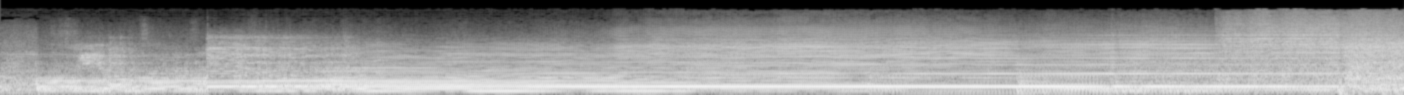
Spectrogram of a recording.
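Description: Amplified, distorted electric guitar played live, letting long chords and notes ring out with only a few changes, as a slow lead-in before a song starts.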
